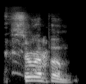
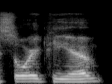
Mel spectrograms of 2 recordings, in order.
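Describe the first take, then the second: First: The whole name runs together as one word. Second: The final letters are spoken separately. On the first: The speaker calls it wrong. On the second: The speaker calls it right.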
